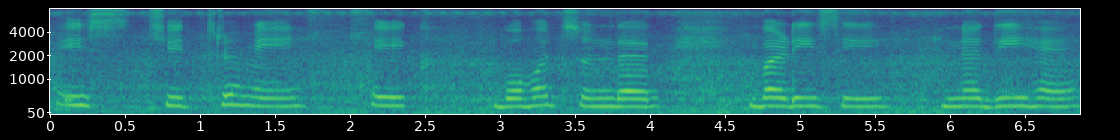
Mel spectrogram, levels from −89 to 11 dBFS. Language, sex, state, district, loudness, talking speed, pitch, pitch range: Hindi, female, Haryana, Jhajjar, -16 LUFS, 85 wpm, 230 Hz, 225-245 Hz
